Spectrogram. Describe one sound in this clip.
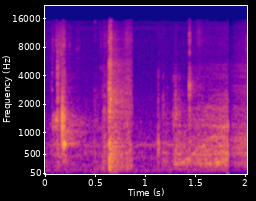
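A lid snaps shut on a coffee machine.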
